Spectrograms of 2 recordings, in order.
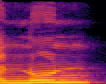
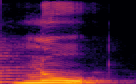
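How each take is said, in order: First: "nun" closed by an n at the end; with final consonant. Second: "nu" left open on the vowel u; final consonant removed. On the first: Korean teacher shows the word with its badjim, "nun" closed on n. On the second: Korean teacher takes the badjim away, "nu" ending openly on u. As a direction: end "nu" on u without an n. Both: Shown as a demonstration. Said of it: "Haddii aynu ka saarno".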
